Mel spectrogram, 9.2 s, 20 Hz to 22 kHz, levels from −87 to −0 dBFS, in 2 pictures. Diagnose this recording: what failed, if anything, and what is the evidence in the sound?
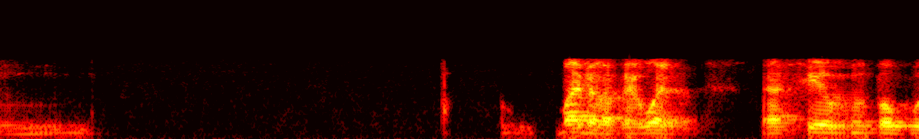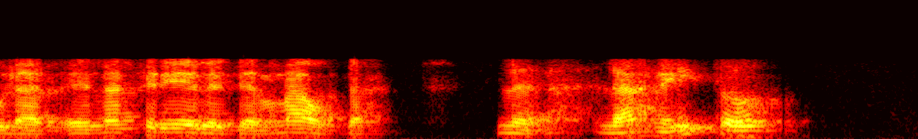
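The codec stage shows the signature of the GSM full-rate codec for the whole 9 seconds. The sound is confined to a telephone band of roughly 300 Hz to 3.6 kHz and carries a plainly audible buzzy, gravelly roughness, which fits GSM's 13 kbps full-rate mode. The encoder models the vocal tract as a filter and drives it with a coarse, decimated pulse excitation, so voiced sounds come back rasping rather than smooth.

Lost GSM frames at the network stage cause a dropout from 4.16 to 4.33 s. In place of fresh audio there is a rough, metallic ring, with about 120 ms missing across a 160 ms stretch and the longest gap lasting about a tenth of a second, which fits roughly six lost frames. The decoder conceals each missing frame by replaying the parameters of the last good one, so the sound hangs and rings.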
